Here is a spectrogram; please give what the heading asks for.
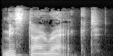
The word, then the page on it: misdirect: British English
